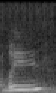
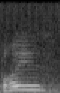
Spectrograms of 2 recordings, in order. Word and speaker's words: Price: You know, through 20th Century Fox with Monsieur Vincent Prise. Give me that again. With Monsieur Vincent Prise. Would you explain this to me? I didn't get it all. I didn't either. Well, Vincent Price. Price?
